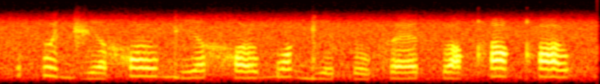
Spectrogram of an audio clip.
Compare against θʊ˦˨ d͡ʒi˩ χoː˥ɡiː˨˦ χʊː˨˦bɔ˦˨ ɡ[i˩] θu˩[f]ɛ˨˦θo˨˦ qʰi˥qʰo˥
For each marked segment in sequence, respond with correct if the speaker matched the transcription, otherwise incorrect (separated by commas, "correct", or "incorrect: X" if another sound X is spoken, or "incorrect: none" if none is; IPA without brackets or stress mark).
correct, correct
